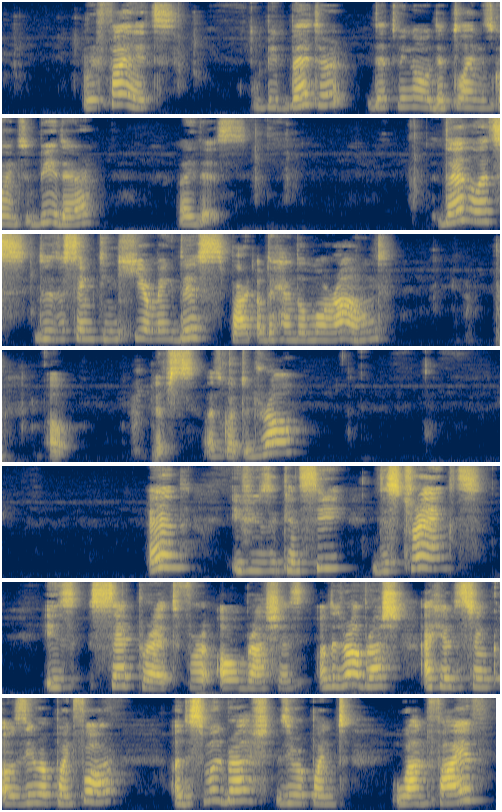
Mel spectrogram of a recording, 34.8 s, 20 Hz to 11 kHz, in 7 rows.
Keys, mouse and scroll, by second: 0.3 ctrl+alt+middle click, 1.0 ctrl+y, 2.9 ctrl+alt+middle click, 3.4 alt+shift+middle click, 4.2-7.4 drag, 8.0 click, 8.9 ctrl+middle click, 9.3 alt+middle click, 10.5 ctrl+middle click, 11.7 shift+middle click, 13.1 alt+shift+middle click, 15.5 scroll up 2, 18.4 click, 19.8 click, 20.5 click, 22.5 click, 23.8 click, 24.3 click, 24.8 drag, 26.1 click, 26.8 click, 27.2 click, 29.4 click, 32.9 click.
